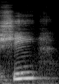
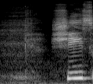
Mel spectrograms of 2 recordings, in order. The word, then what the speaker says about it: Xi: think X I in in Mandarin is some pronounced XI I believe Trump and she then dined in the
